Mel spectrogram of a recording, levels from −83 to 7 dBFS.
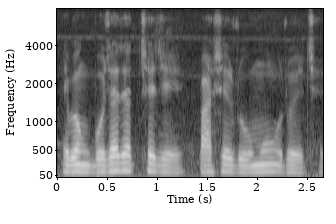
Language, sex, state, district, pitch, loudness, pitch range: Bengali, male, West Bengal, Darjeeling, 115 Hz, -16 LUFS, 110-120 Hz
